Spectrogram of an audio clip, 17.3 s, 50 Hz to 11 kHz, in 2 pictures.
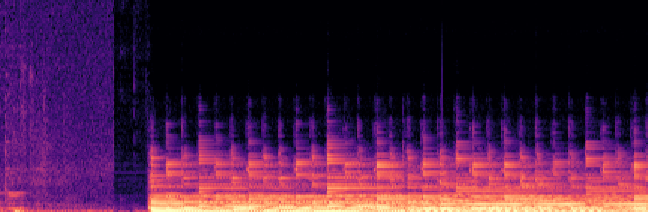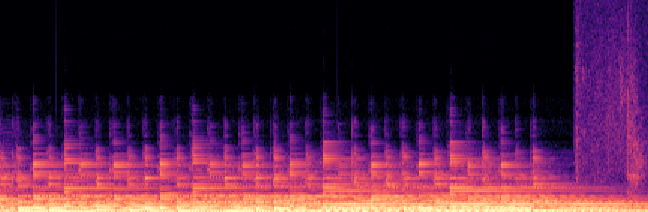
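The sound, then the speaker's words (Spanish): Distorted electric guitar on a Vintera II rings out in loud, sustained chords for about fifteen seconds, changing chords every few seconds over a steady low end, after a brief murmur and pause. “y vamos a escuchar ahora cómo se escucha con la Vintera 2.”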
